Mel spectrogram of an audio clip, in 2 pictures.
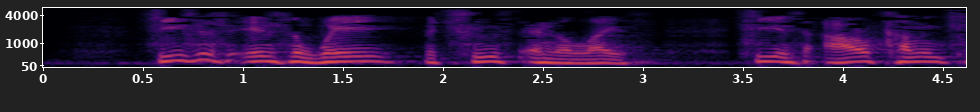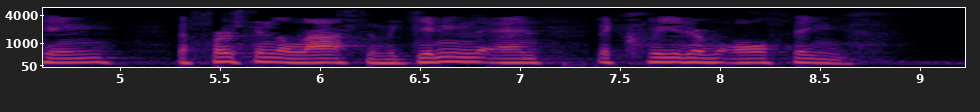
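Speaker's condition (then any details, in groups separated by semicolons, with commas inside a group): Cleft palate; congenital cleft palate, multiple surgeries with long hospital stays in childhood in 80s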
